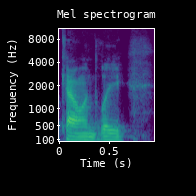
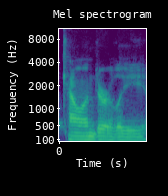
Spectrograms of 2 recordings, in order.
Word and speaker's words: Calendly: I feel like I now need to just wholeheartedly endorse my usage of Calendly and even pronounce it right and not call it Calendarly as I have to do.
